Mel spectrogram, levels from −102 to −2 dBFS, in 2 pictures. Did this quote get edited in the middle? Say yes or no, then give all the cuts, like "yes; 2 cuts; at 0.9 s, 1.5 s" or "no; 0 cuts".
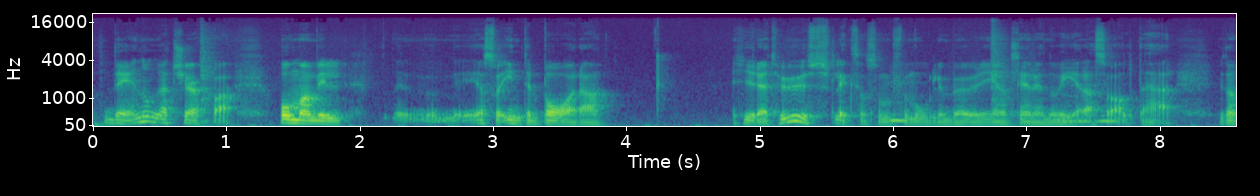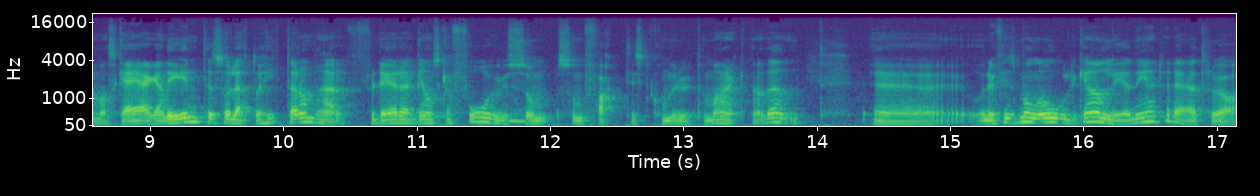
no; 0 cuts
